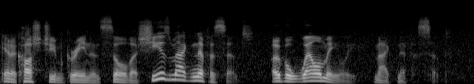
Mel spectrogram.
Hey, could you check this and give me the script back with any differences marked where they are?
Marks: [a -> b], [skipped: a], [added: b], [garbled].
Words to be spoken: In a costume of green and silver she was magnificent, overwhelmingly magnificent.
In a costume [skipped: of] green and silver she [was -> is] magnificent, overwhelmingly magnificent.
